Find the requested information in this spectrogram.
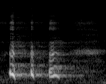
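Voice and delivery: a burst of airy, high laughter; high breathy laugh. Real, not acted. Mother laughing at her daughter's snub, high airy laugh. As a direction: laugh out loud at the memory.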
